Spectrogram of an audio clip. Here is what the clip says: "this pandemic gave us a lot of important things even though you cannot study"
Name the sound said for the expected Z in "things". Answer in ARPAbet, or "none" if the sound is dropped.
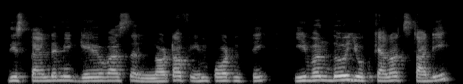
none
